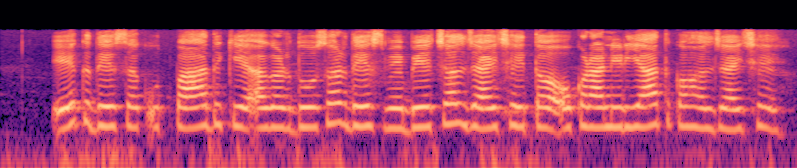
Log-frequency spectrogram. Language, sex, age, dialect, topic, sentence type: Maithili, female, 25-30, Eastern / Thethi, banking, statement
